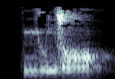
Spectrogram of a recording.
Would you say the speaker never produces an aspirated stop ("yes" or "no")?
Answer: yes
